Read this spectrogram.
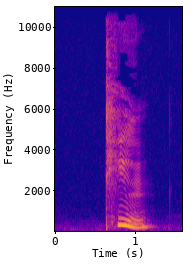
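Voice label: "ting4", Mandarin pinyin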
